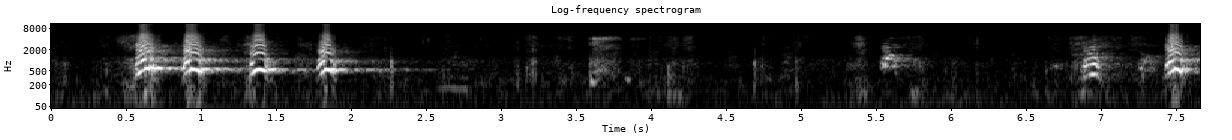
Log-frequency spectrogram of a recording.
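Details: Dog in snow barking in two bursts: four sharp, ringing barks in quick succession at the start, a quieter stretch with soft thuds, then two more loud barks at the end.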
